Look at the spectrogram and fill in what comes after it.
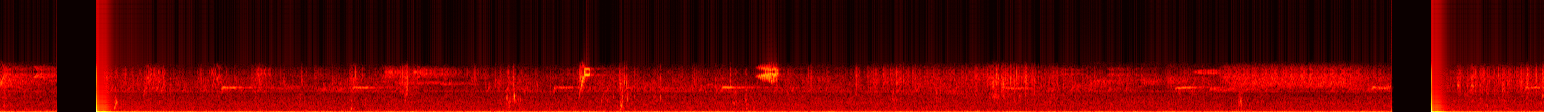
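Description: Small woodland birds chirping and calling, heard through a trail camera's microphone over a steady low rumble. Twice the sound drops out for a moment and returns with a sharp click as a new camera clip begins.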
